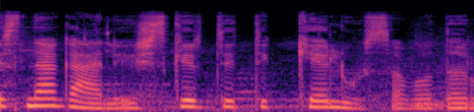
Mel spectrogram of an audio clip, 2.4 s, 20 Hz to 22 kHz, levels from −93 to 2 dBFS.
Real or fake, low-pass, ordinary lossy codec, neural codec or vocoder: real; 14.4 kHz; AAC, 96 kbps; none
